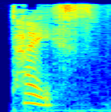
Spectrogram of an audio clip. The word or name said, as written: tice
